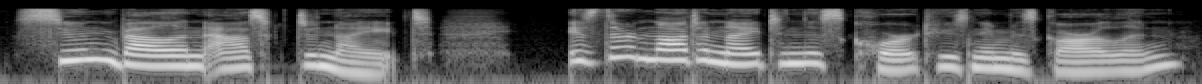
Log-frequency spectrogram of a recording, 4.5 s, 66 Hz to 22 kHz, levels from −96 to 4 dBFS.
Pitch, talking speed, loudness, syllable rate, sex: 245 Hz, 225 wpm, -16 LUFS, 5.7 syllables/s, female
